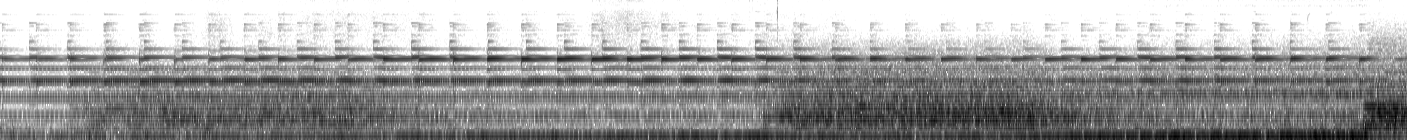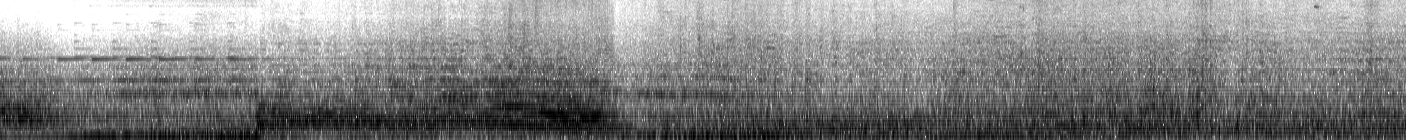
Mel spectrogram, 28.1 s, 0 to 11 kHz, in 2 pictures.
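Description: Freight train's diesel locomotive sounding its multi-chime air horn in four blasts, long, long, short, long: the grade-crossing signal, over the low drone of the engine. After the last blast, about 20 seconds in, the horn stops and the rolling freight cars rumble and clack past.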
